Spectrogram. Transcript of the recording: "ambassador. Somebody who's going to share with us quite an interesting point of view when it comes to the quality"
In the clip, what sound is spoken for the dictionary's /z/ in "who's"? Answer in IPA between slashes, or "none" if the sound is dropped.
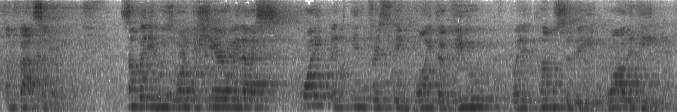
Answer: /z/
